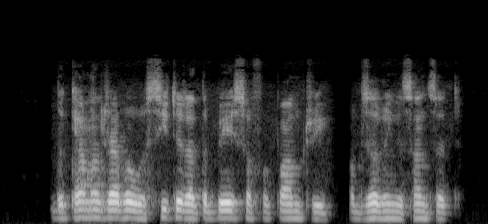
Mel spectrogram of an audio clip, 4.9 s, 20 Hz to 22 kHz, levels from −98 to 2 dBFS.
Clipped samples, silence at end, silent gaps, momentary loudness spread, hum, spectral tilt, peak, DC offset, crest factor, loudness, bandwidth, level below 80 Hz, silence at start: under 0.1%; 0.4 s; none; 12 LU; none; -7 dB/octave; -8 dBFS; under 0.1%; 16 dB; -24 LUFS; 7.4 kHz; -70 dBFS; 0.55 s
